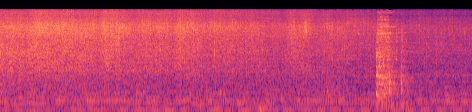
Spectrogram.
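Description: Halved cherry tomatoes sizzling in hot oil in a frying pan as the pan is tossed over a gas burner; the hiss slowly dies down. A brief clatter comes near the end.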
